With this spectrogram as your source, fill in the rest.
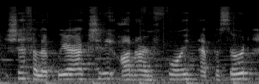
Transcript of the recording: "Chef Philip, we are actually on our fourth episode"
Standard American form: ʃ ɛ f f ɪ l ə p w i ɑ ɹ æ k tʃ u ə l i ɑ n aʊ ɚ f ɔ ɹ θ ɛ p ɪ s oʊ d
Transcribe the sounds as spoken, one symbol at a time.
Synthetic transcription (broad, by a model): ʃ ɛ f f ɪ l ə p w i ɑ ɹ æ k tʃ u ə l i ɑ n aʊ ɚ f ɔ ɹ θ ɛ p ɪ s oʊ d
